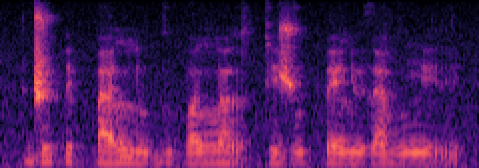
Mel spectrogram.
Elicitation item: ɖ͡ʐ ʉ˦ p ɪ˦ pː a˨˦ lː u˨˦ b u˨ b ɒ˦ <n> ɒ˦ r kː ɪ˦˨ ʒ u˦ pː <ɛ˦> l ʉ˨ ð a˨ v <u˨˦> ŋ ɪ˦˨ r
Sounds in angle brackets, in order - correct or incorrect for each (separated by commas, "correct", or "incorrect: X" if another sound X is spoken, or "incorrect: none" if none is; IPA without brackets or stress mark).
incorrect: lː, correct, incorrect: u˦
